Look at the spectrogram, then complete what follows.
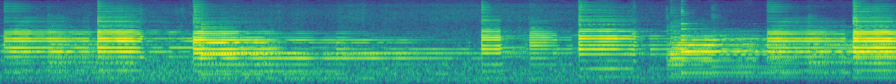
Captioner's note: waves crashing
